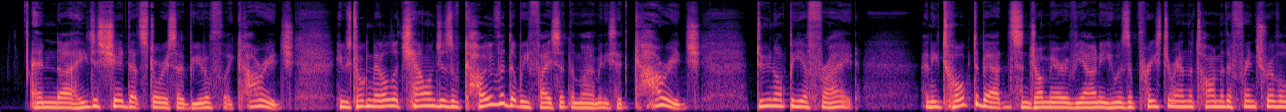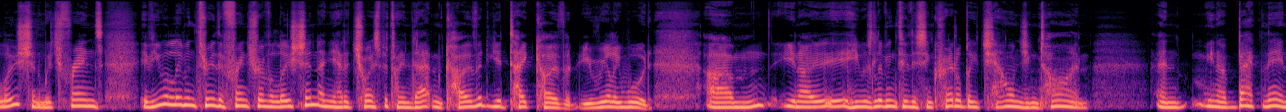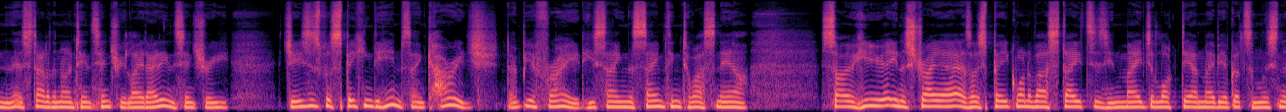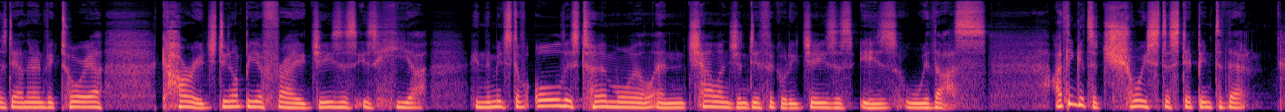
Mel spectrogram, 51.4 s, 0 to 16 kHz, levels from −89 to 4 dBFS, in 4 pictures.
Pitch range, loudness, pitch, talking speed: 160-190 Hz, -17 LUFS, 175 Hz, 205 wpm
